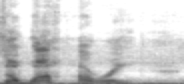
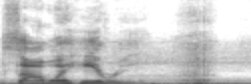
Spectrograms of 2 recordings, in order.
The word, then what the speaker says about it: Zawahiri: the way all of that's the way all the Iraqis and the Kurds pronounced it so I say it the way they say it I'm an Al zahari not zahiri they would know better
